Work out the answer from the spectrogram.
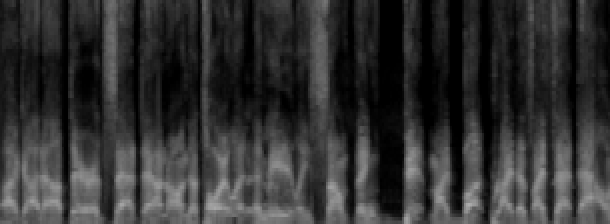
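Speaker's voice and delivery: put-on smoker's voice. Reading a woman's quote from a news story, in a smoker's voice as Shannon Stevens. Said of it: "You gotta have a smoker's voice".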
